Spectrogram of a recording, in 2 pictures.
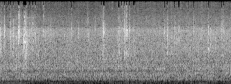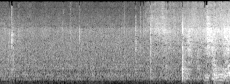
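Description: Masala with kasuri methi fries in a pan for a mixed vegetable dish, a soft steady sizzle broken by occasional scraping stirs that grow louder and busier toward the end.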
